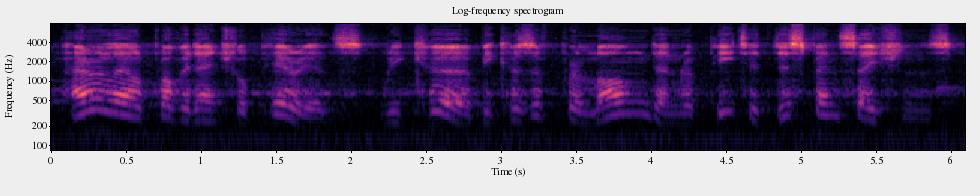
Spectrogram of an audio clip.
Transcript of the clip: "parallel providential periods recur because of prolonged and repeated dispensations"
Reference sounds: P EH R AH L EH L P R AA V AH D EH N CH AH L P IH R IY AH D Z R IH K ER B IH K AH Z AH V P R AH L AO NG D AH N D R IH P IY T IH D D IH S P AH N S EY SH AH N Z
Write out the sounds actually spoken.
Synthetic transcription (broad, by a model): P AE R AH L EH L P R AA V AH D EH N SH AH L P IH R IY AH D Z R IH K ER B IH K AH Z AH V P R AH L AO NG D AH N R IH P IY T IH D D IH S P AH N S EY SH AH N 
